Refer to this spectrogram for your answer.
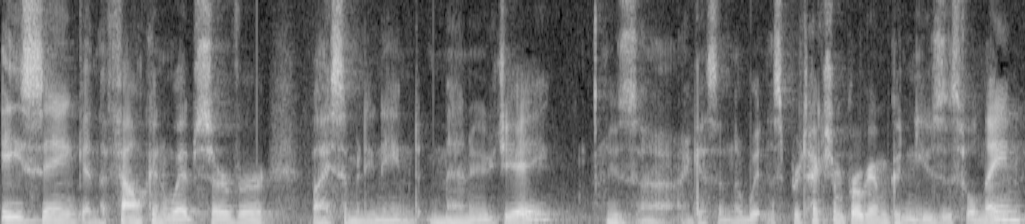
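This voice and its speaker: A man speaks at a moderate pace with ordinary pitch variation. Noticeable background noise sits behind him. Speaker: software developer vlogger. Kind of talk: casual vlog recap. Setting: hotel room. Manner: casual with many fillers.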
